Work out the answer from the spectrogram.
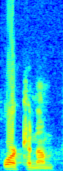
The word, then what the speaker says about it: Arcanum: the A is pronounced with an O. It's Arcanum.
